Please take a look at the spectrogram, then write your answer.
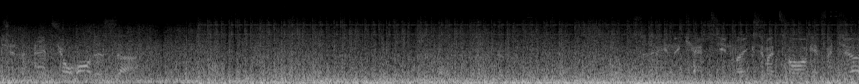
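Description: Dense, continuous gunfire and artillery-like blasts in the WWII strategy game Steel Division Normandy 44, a loud sustained barrage of overlapping shots with no pauses.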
